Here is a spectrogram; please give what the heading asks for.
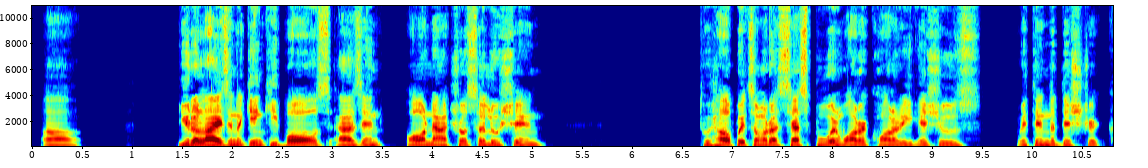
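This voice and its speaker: A man's voice: mid-range voice, pushed and bright, no echo. Man on a choppy video call. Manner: reads updates with many fillers. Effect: voice over a video call, breaking up. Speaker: legislative office staffer. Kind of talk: giving updates at a community meeting.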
